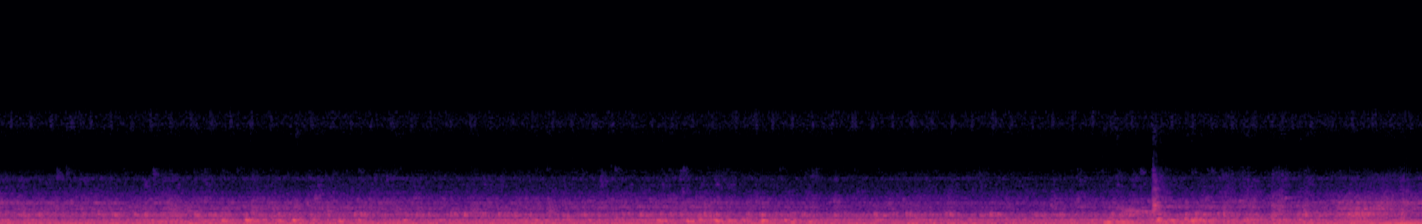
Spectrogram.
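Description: Beko front-loading washing machine running mid-cycle: a steady mechanical hum and rumble with a low droning tone, and a few faint knocks and a brief tick near the end.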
